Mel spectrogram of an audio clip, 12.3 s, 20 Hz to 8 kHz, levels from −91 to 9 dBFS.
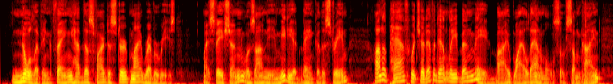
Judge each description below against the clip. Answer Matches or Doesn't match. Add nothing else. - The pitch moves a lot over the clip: Matches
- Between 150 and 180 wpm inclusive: Matches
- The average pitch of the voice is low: Matches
